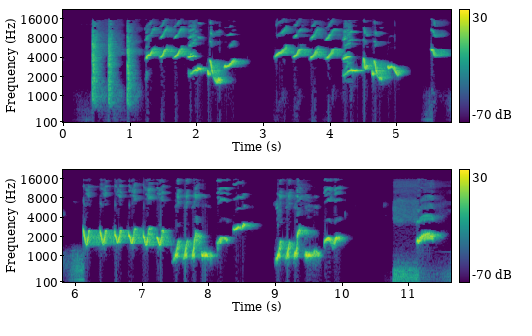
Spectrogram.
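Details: White-rumped shama 'tembakan' bursts in the afternoon, intended to prompt singing: repeated high rippling phrases that drop to slurred whistles, a flat buzzy trill, then clear rising notes in short groups, with a soft thump near the end.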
